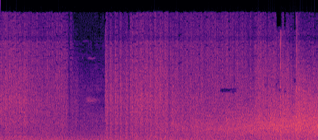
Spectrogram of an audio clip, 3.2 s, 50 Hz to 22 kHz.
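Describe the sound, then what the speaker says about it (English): Aircraft strafing run in Company of Heroes 2: a dense, continuous roar of rapid gunfire and rumbling impacts, loud and sustained throughout with no talk. "And here comes the strafe."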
